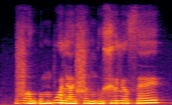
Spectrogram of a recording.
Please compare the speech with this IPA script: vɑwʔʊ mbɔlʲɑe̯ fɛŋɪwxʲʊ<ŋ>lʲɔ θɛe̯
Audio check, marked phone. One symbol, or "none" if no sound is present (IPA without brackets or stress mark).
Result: none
